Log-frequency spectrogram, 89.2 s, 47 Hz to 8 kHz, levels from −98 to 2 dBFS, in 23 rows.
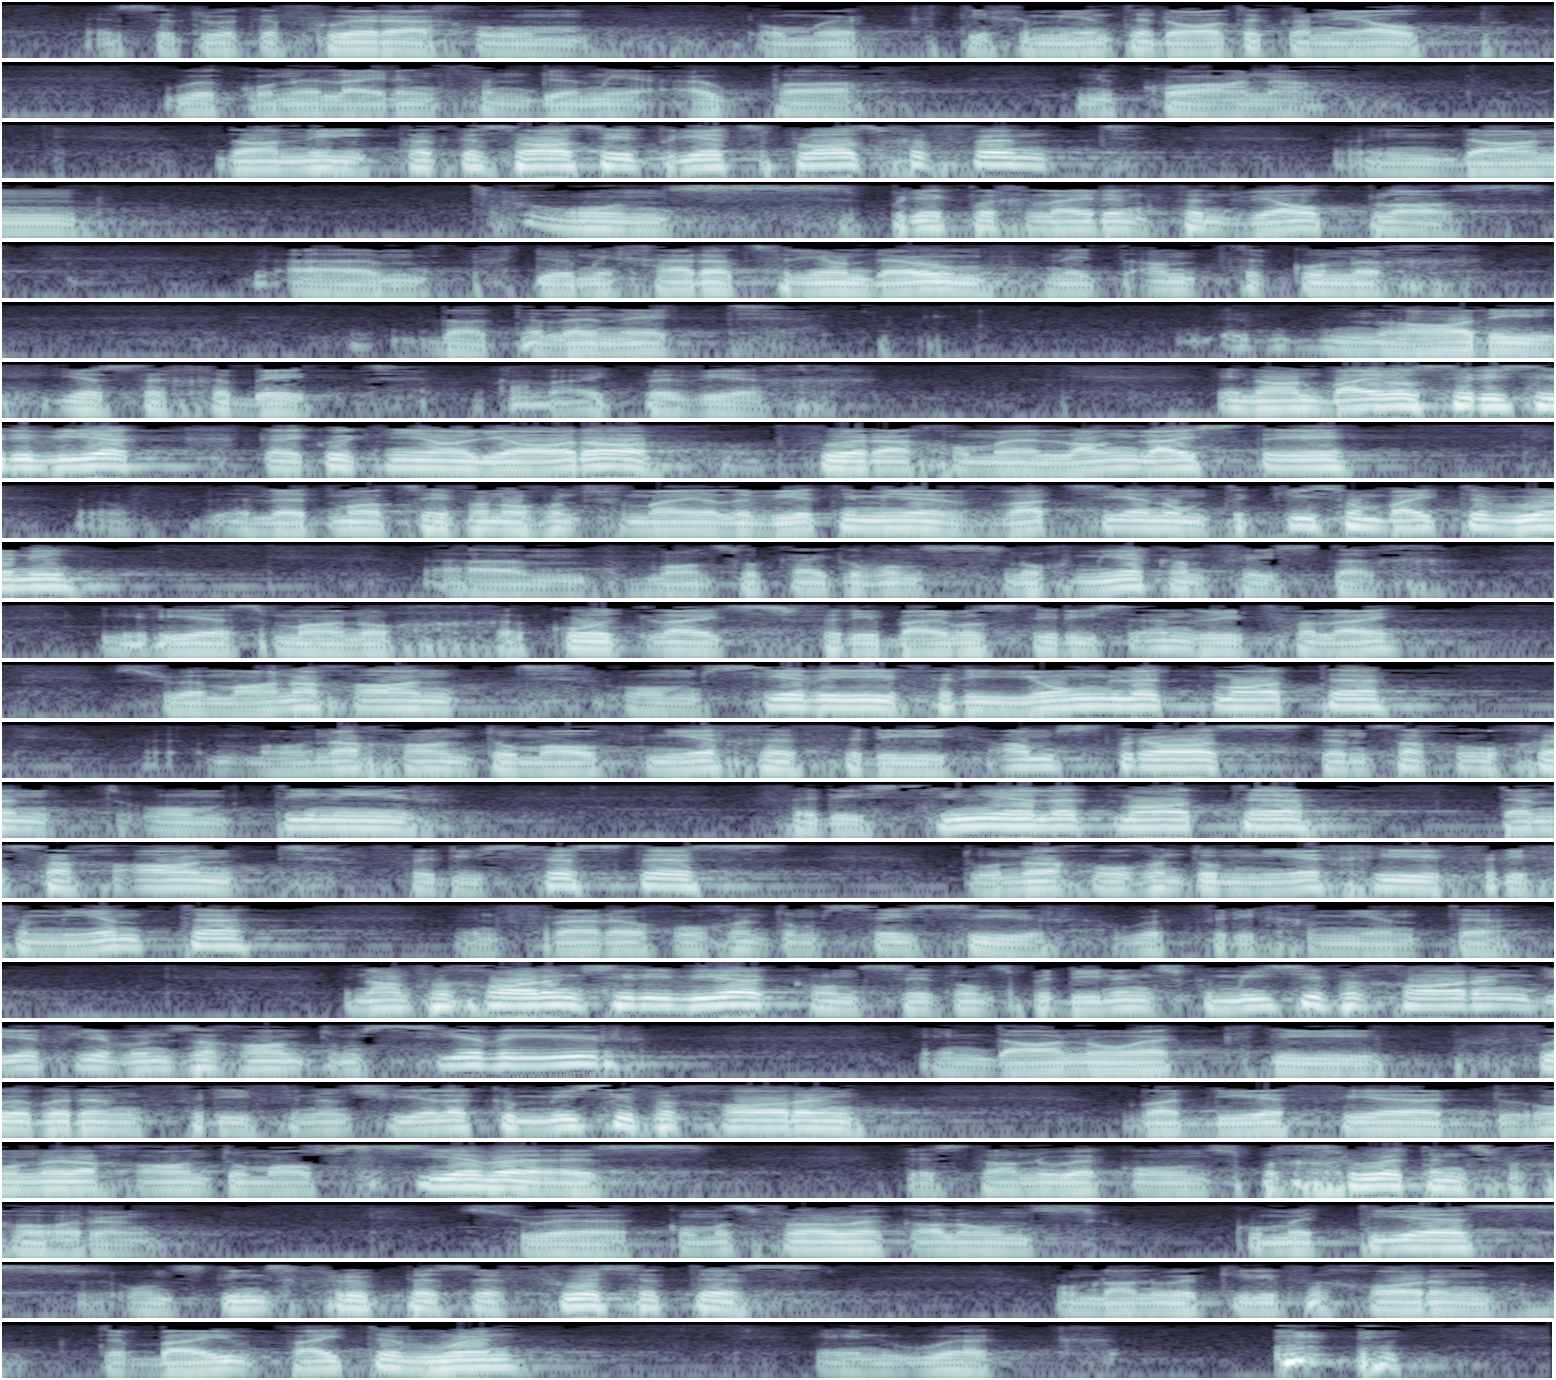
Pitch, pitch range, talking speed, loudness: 110 Hz, 95-125 Hz, 145 wpm, -15 LUFS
